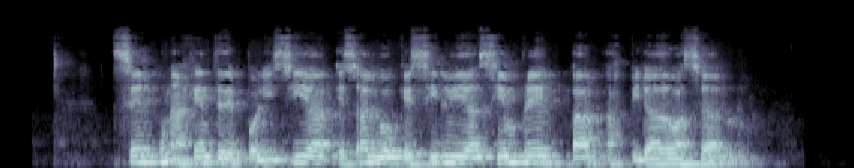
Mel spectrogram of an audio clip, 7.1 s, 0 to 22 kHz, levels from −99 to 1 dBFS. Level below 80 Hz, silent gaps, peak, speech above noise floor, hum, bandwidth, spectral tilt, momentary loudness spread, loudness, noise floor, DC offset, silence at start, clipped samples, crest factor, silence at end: -60 dBFS; none; -6 dBFS; 61 dB; none; 9.4 kHz; -6 dB/octave; 6 LU; -19 LUFS; -79 dBFS; under 0.1%; 0.95 s; under 0.1%; 14 dB; 0.8 s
